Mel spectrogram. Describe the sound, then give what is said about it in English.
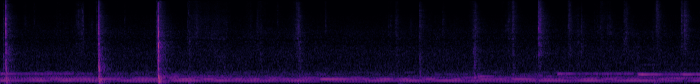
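Playing cards being shuffled and handled, a scattered run of sharp papery snaps and taps over a steady low hum, with no one talking. “All right, nice and shuffled.”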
